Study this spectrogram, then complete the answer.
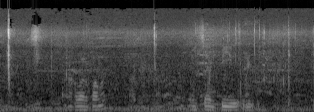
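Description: A young monkey squeaks softly.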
